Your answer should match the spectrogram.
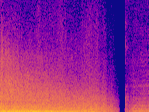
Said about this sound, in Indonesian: John langsung meledakkan pompa pengisian bahan bakar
